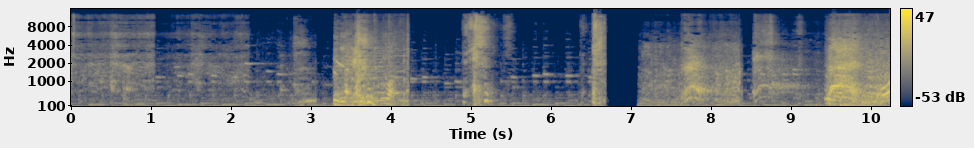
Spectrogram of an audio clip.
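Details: Several loud, abrupt sneezes from different people, separated by quieter talk and music in the background; sneezing.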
